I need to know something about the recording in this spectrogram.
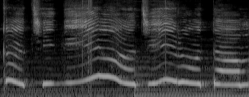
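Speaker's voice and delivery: put-on high, slow, respectful young voice; slow, high, humble girl addressing the fish queen.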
